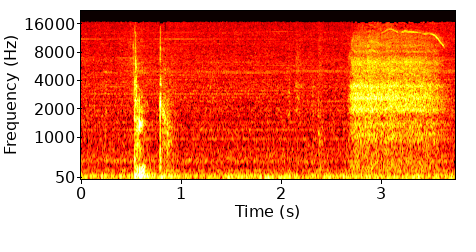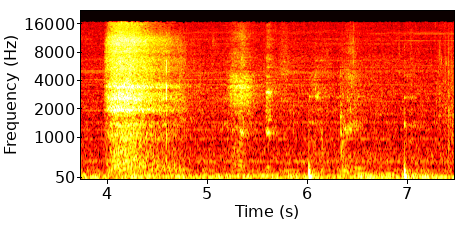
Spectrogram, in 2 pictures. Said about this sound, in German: Kannst du bitte leiser atmen?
